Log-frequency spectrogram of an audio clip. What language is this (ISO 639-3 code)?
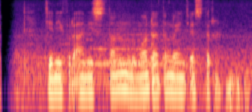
jav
